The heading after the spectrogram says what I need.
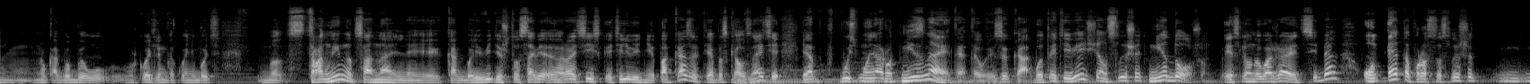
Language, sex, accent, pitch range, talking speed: Russian, male, native, 110-150 Hz, 160 wpm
